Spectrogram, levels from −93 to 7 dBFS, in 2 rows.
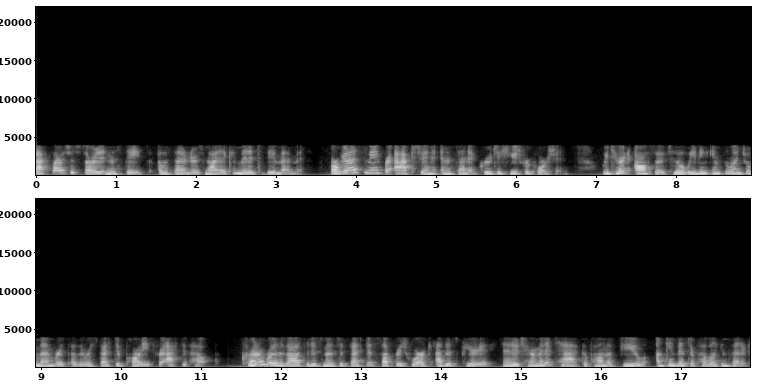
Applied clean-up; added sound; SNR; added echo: none; none; none; none.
